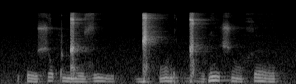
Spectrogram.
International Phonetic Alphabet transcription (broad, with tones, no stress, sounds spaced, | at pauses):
ʔ ø˧˩ ʃ ɔ˥˧ p ŋ͡ǁ ø˧˩ z i˥˧ | ɡ͡ǁ i˩ ʔ ɔ̃˥˧ r ɡ͡ǁ ɵ˧˩ ɗ ĩ˥˧ ʃ ɔ̃˧˩ x ɛ˥˧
